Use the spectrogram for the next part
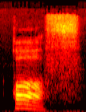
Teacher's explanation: the qaf is pronounced full-mouthed. You kind of purse your lips a little bit. You say qaf.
